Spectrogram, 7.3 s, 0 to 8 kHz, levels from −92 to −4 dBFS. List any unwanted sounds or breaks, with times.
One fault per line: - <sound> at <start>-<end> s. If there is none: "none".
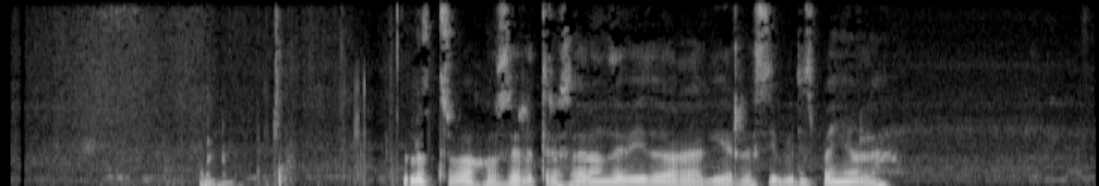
none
